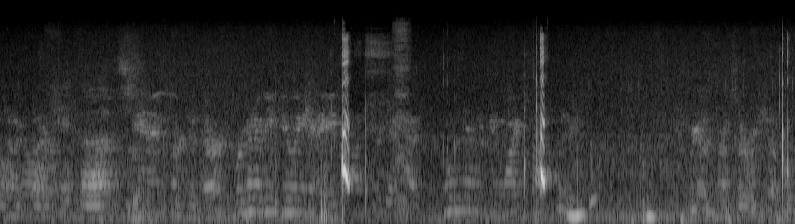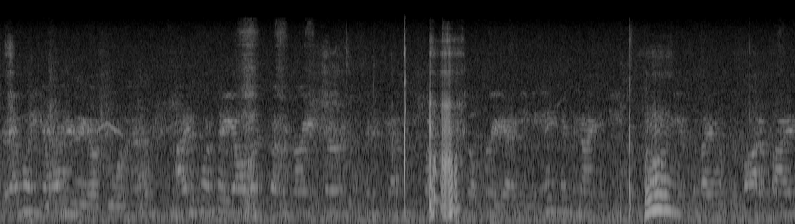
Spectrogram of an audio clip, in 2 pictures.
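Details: One-week-old baby with hiccups: sharp, sudden hiccup sounds recurring irregularly, several in fifteen seconds, with soft adult talk nearby.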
